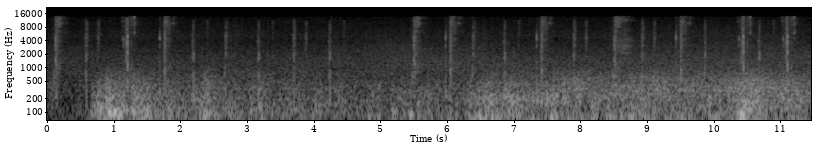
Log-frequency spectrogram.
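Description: Footsteps thud and scrape on a hard floor.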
